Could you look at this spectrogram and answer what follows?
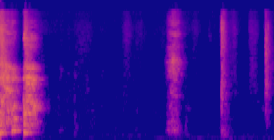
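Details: Coughing from an adult man after something went down the wrong way while talking into a mic: two loud back-to-back coughs, then three softer, more distant coughs.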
